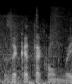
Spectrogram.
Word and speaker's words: За катакомбы: За катакомбы, именно так читается правильно.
